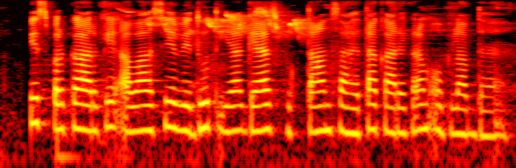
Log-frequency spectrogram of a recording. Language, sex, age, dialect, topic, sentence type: Hindi, male, 36-40, Hindustani Malvi Khadi Boli, banking, question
